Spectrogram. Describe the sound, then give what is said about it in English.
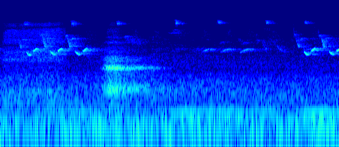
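Carolina Wren singing, a faint series of bright, rapid chirped phrases repeated again and again over a soft, steady background hiss. “And the Carolina Wren is requesting a cheeseburger, cheeseburger, cheeseburger.”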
